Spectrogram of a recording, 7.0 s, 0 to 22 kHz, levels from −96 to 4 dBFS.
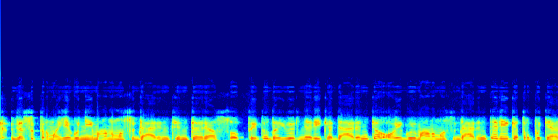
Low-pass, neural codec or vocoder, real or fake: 9.9 kHz; none; real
